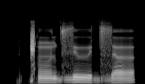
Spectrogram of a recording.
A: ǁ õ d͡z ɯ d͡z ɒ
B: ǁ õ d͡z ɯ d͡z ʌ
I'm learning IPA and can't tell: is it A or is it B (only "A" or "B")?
B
